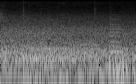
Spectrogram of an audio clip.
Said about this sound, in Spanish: es decir, estas palabras aquí enfrente del mar con una pequeña brisa más bien aires fuertes. En el fondo seguramente se puede escuchar un mar embravecido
